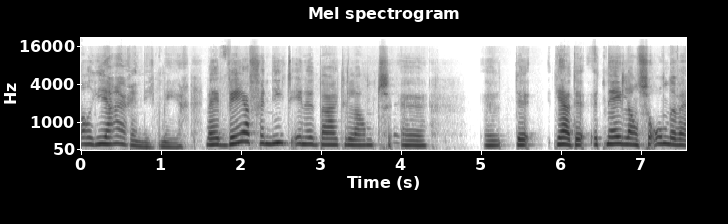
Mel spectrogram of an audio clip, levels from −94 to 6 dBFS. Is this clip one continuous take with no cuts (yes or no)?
yes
